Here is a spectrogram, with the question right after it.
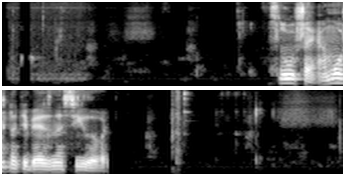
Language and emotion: Russian, neutral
